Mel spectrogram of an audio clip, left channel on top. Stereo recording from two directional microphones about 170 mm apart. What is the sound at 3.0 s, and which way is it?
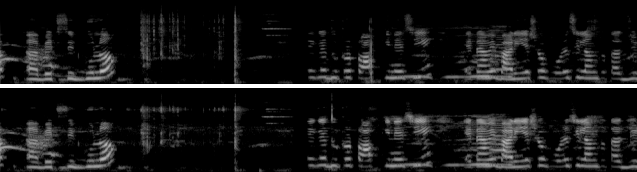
A woman's voice, 5° left (ahead or behind).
